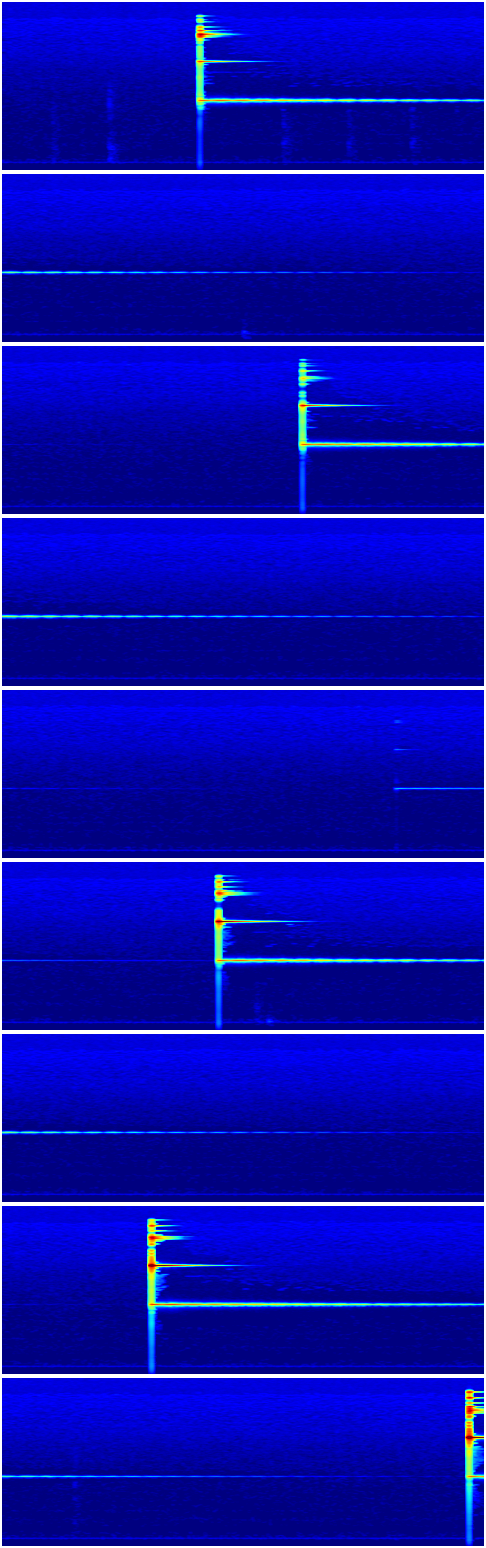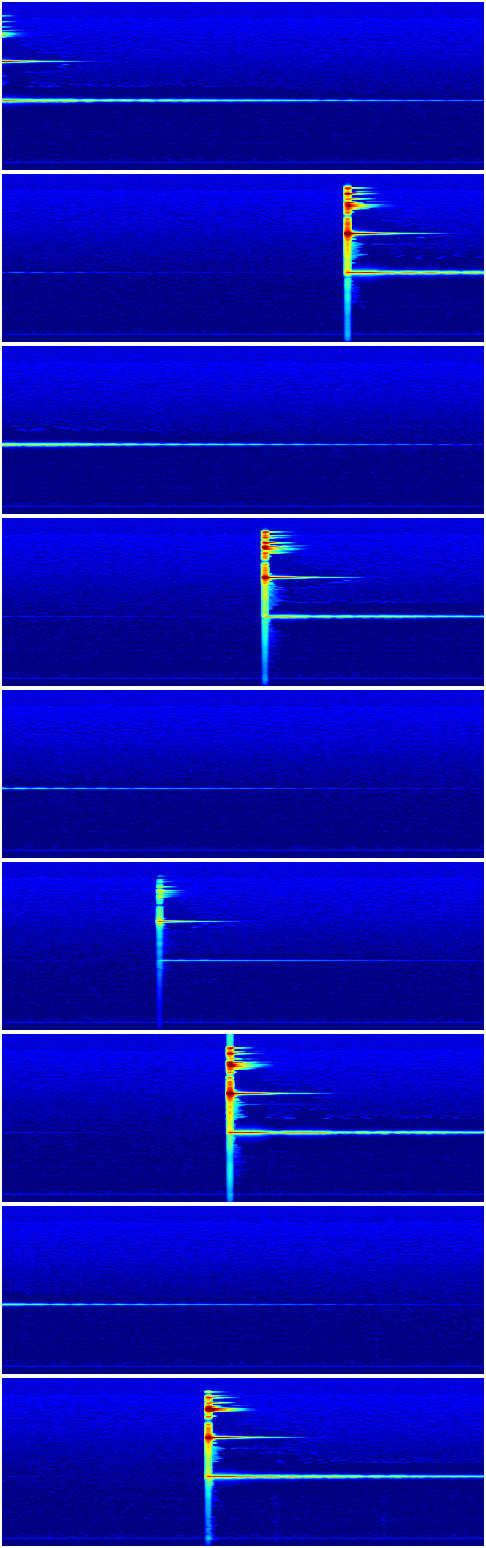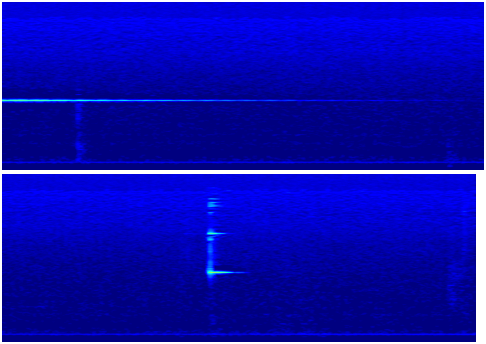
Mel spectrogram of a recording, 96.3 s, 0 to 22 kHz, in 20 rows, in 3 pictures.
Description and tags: Pipe-chimes-B5-raw
Samples takes from chimes made by cutting a galvanized steel pipe into specific lengths, each hung by a nylon string. Chimes were played by striking with a large steel nail.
